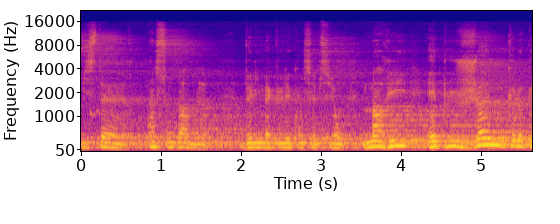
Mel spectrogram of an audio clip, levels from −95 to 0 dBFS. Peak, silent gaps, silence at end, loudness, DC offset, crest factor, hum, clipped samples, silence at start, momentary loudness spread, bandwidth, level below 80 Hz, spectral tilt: 0 dBFS; none; 0 s; -15 LUFS; under 0.1%; 14 dB; none; under 0.1%; 0 s; 10 LU; 13 kHz; -52 dBFS; -8 dB/octave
